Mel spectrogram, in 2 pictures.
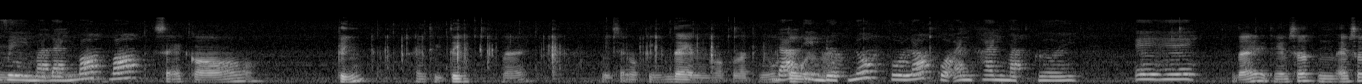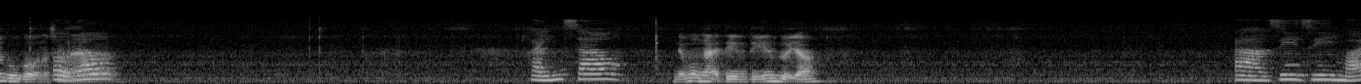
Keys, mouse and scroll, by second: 1.5-1.8 middle drag, 3.7-4.1 middle drag, 4.2 shift+middle drag, 5.1 shift+middle drag, 6.0 click, 6.6-6.9 shift+middle drag, 7.2 click.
